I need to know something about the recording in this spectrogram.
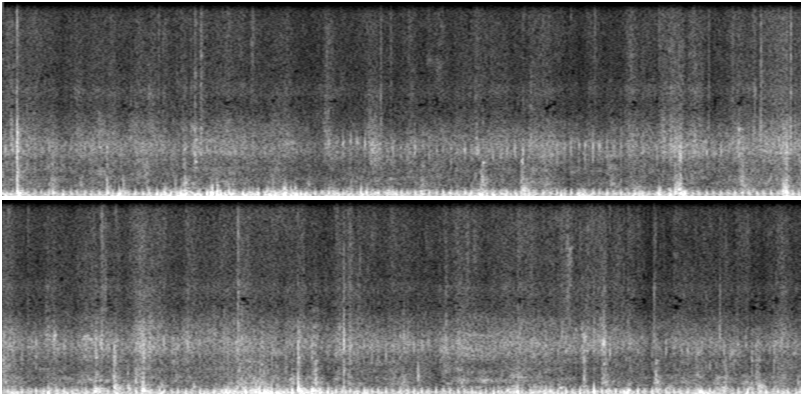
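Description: A large fish thumps on wooden boards.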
